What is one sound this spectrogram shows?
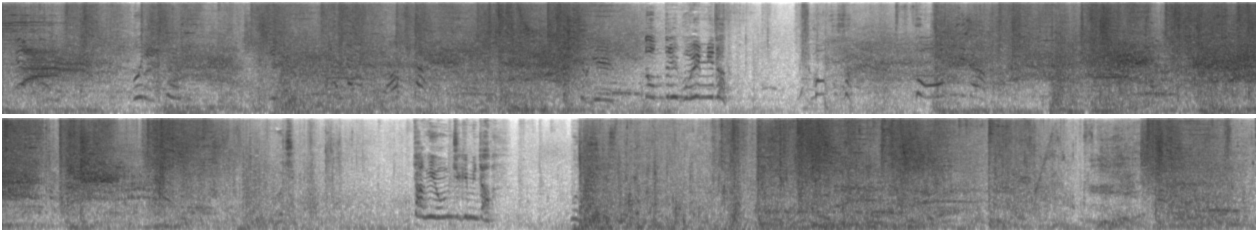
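Spells blast and crackle in a game battle.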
